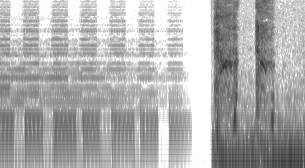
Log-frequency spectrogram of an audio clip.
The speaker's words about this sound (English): What about my cough? DayQuil Kids has that covered.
